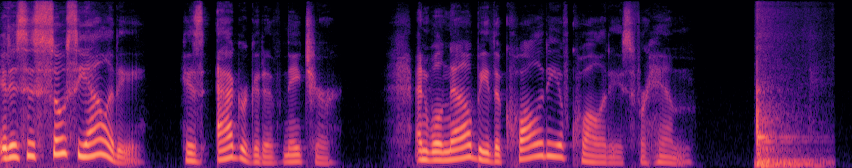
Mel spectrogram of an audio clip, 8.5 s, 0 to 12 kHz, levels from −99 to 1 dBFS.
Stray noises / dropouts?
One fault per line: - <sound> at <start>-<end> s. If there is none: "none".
- thud at 7.5-8.4 s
